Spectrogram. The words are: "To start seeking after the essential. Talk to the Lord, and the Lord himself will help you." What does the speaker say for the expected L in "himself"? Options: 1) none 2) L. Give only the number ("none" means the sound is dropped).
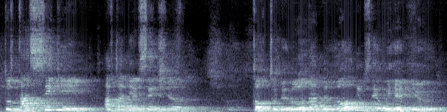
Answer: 1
